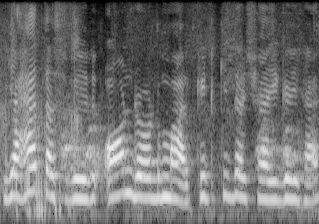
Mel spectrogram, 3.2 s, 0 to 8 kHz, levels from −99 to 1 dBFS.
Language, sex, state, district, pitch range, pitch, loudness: Hindi, female, Haryana, Rohtak, 230-260 Hz, 245 Hz, -14 LUFS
